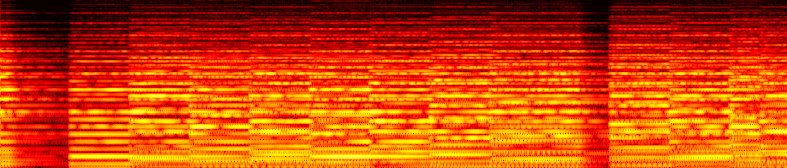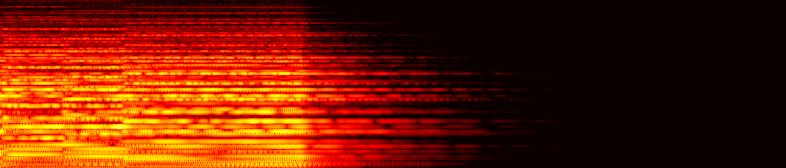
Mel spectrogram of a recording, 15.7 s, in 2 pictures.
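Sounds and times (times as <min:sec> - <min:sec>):
organ: 0:00.0 - 0:12.1.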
